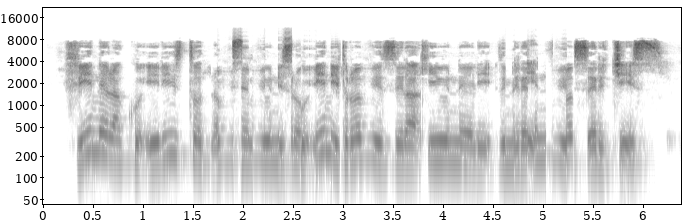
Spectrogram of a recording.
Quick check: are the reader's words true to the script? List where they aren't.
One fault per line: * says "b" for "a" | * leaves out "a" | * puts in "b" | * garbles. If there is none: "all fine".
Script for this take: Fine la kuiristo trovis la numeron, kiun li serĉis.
* garbles
* leaves out "numeron"
* garbles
